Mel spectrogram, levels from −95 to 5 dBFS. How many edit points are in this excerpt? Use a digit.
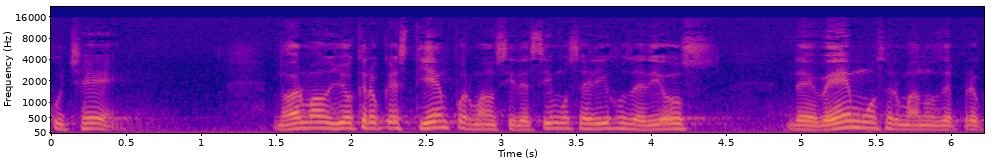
0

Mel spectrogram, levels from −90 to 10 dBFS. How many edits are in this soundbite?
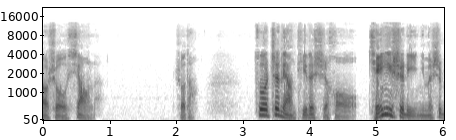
1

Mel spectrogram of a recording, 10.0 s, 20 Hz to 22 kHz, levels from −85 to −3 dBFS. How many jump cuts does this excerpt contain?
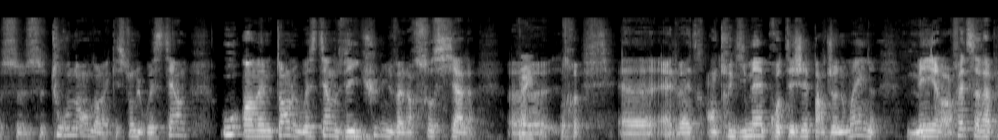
1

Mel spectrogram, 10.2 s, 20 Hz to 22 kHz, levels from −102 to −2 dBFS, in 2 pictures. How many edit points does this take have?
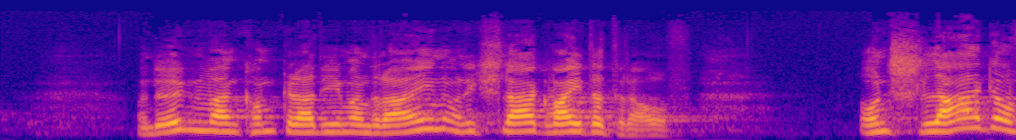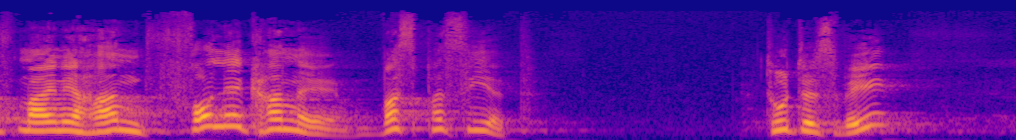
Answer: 1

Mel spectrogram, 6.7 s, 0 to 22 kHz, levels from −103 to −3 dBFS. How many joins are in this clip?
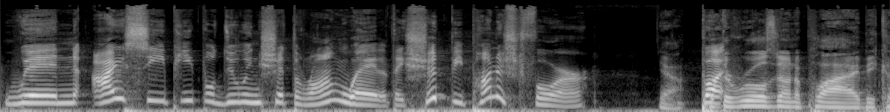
0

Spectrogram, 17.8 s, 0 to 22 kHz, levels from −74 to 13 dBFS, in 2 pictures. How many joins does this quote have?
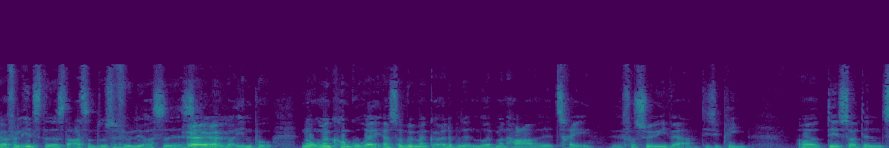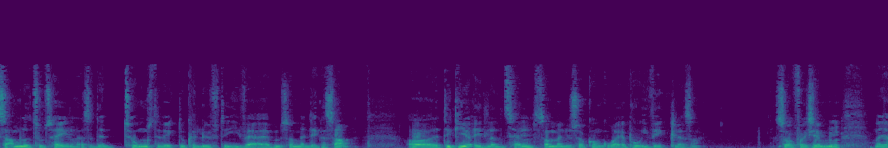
0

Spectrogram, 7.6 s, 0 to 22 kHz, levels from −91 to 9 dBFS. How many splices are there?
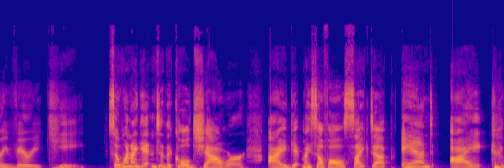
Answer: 1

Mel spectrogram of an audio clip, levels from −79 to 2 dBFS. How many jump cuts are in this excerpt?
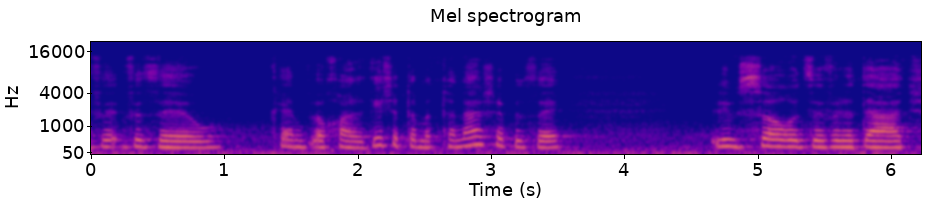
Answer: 1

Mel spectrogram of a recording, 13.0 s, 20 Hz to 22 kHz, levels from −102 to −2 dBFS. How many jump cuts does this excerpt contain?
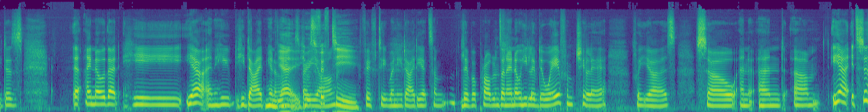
1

